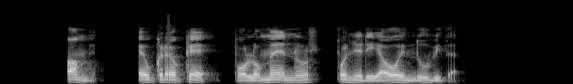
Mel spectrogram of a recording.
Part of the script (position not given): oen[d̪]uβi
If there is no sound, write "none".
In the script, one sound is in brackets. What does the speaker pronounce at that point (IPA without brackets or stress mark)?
d̪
